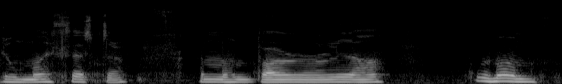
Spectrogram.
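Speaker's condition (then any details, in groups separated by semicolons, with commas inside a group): Acquired brain injury; others need time to get used to accent or way of speaking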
